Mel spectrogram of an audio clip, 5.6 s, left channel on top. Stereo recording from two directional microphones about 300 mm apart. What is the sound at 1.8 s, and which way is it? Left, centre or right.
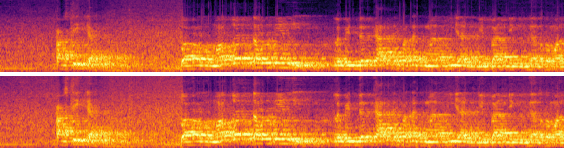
A man's voice, left.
